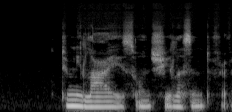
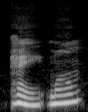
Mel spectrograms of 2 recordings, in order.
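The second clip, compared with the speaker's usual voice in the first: put-on higher, louder teen greeting; Jazz; 7 semitones higher, 7 dB louder than usual. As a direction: call out to Mom hesitantly.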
